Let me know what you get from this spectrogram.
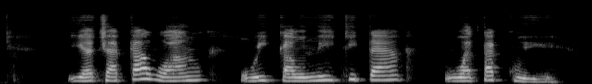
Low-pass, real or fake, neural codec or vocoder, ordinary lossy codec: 10.8 kHz; fake; codec, 32 kHz, 1.9 kbps, SNAC; MP3, 64 kbps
